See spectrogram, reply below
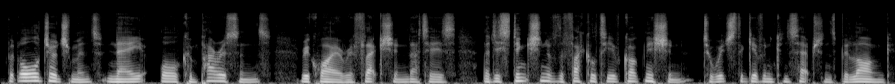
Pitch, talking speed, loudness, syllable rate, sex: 125 Hz, 155 wpm, -19 LUFS, 5.3 syllables/s, male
